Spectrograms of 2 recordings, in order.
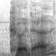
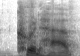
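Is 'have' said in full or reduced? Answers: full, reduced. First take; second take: reduced; full. First: 'Have' is reduced to a weak schwa sound. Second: Both words are said fully, with a clear 'have'. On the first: "becomes coulda" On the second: "Could have becomes coulda"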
